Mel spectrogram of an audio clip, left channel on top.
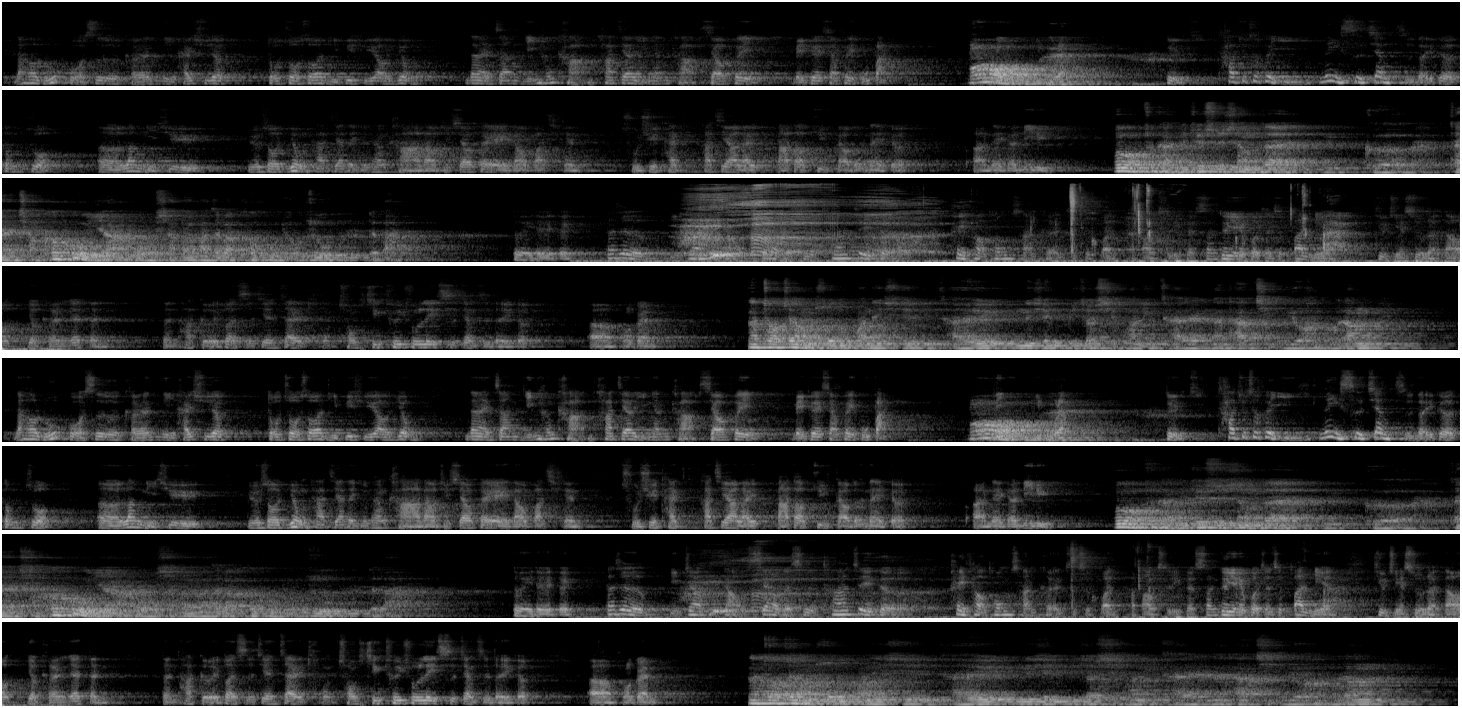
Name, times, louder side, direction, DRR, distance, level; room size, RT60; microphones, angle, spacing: voice 1, 0.1-2.3 2.7-4.2 4.6-7.6 7.9-8.9 9.9-10.7 11.6-15.1 15.5-16.6 17.0-20.4 20.8-23.7 24.3-25.1 34.3-34.9 35.2-38.3 38.6-44.8 45.3-49.1 49.6-50.4, right 4 dB, 25° right, 8 dB, 0.3 m, -33 dB
voice 2, 9.6-10.6 11.1-11.6 25.7-28.0 28.2-33.2 51.2-57.6, equal, 35° left, -6 dB, 4.3 m, -28 dB
sound 1, 34.8-44.3, left 8 dB, 70° left, 0.3 m, -34 dB
18.0 x 13.0 x 3.8 m, 2.3 s
head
